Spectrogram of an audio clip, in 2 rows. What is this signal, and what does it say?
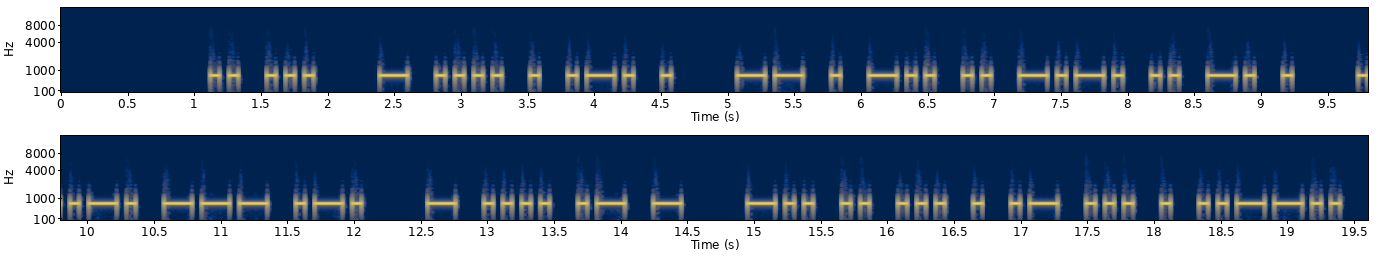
Morse code, heard as a keyed tone, about 17 wpm, 700 Hz. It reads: IS THERE MEDICINE FOR THAT DISEASE?
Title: Sentences from Top 1000 Words - Review Part 6 - 17wpm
